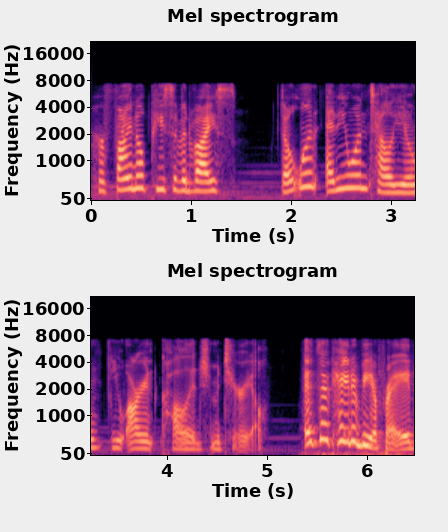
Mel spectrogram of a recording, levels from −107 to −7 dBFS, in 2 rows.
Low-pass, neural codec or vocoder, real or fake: 7.2 kHz; none; real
